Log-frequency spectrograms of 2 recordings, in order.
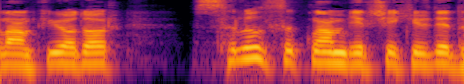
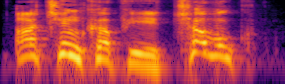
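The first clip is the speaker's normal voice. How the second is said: high-pitched, urgent order; urgent command; 10 semitones higher, 3 dB louder than usual. Acted. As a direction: demand that they open up at once. Professor urgently orders locked door opened. (telaşlı, tiz sesle emir)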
